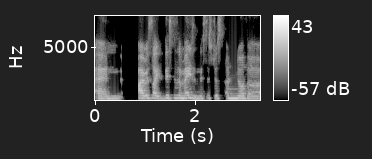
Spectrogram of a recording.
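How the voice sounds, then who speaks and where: A woman speaks in a British accent at a moderate pace. Her pitch is fairly high. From UK. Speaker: podcast host. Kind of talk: casual chat.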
